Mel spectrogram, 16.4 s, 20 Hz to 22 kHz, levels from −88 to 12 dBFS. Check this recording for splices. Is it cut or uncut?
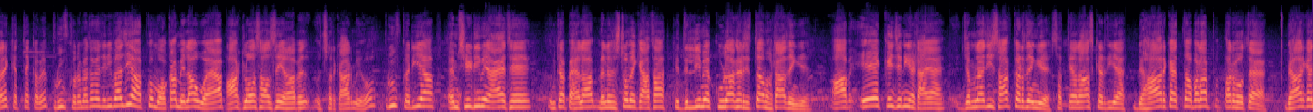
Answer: cut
